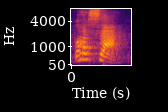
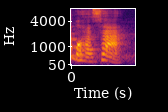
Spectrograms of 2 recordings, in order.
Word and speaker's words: borracha: Borrachar. A P me empresta borrachar? Ninguém fala borrachar. A gente fala o quê? Me empresta borracha.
